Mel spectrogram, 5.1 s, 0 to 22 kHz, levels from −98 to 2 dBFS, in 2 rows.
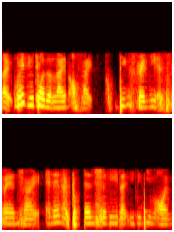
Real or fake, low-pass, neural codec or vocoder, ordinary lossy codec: fake; 7.2 kHz; codec, 44.1 kHz, 3.4 kbps, Pupu-Codec; AAC, 16 kbps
